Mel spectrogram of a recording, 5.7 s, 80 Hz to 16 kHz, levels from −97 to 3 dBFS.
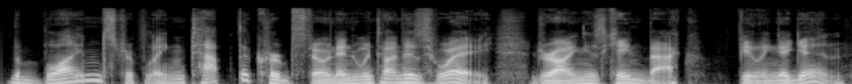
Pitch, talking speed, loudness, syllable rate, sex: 110 Hz, 180 wpm, -20 LUFS, 4.9 syllables/s, male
